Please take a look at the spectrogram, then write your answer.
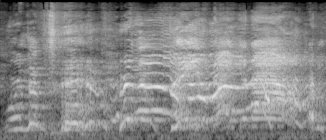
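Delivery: high, loud, slow question broken by laughter; cracking up while asking it; laughing question. Real, not acted. Dispatcher retells asking the caller, laughing hard.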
